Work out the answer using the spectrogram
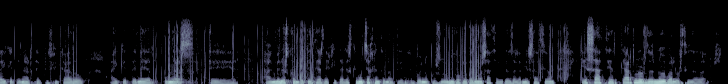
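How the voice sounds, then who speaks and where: A woman's voice: lowish voice, dark tone, slight background noise. A woman from Spain, a municipal treasurer, giving off-the-cuff panel remarks, hesitant at first and then earnest and emphatic. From Aranda de Duero, Spain.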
